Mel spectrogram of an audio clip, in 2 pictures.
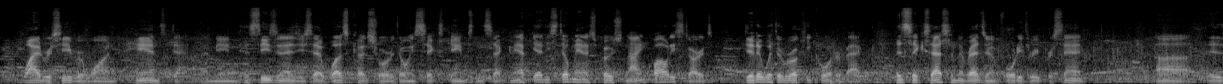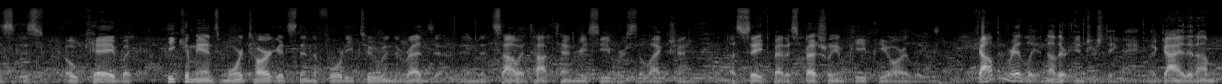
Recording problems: murmuring crowd; loud; throughout; 9 dB below the speech

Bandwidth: 14.5 kHz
